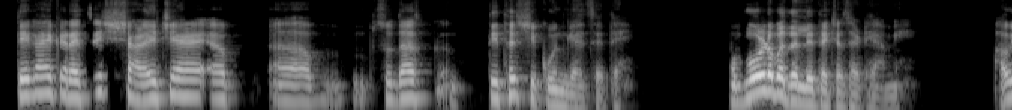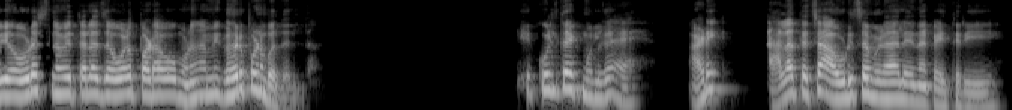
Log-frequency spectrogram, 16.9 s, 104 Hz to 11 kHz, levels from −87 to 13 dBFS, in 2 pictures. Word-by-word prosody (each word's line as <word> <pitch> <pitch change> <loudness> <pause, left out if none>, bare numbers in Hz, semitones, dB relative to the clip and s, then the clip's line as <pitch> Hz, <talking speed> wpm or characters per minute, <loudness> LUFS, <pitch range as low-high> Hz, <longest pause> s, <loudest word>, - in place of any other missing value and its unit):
ते 195 - +5
काय 215 +1 +2
करायचे 190 0 +1
शाळेचे 170 0 0
ॲ 190 0 +2
अप 165 -1 -6 0.3
अ, - - -11 0.2
ब 150 0 -18
सुद्धा 175 +2 0 0.6
तिथे 175 +3 +1
शिकवून 150 -10 -5
घ्यायचे 100 -4 -10
ते. - - -14 1.1
बोर्ड 225 +6 +10
बदलले 155 -10 +5
त्याच्यासाठी 105 -3 -6
आम्ही. 95 0 -17 0.8
अहो 155 +3 -1
एवढंच 195 +5 +3
नव्हे 210 0 0
त्याला 210 0 +1
जवळ 205 +1 +1
पडावं 200 0 +1
म्हणून 175 +2 -3
आम्ही 205 +1 -4
घर 200 +4 +3
पण 240 -3 +2
बदललं. - - -7 1.8
एकुलता 240 +3 -1
एक 250 -1 0
मुलगा 185 0 -6
आहे 145 -6 -10 0.5
आणि 250 - -1
त्याला 255 -4 -4
त्याच्या 220 +2 +1
आवडीचं 190 +5 +1
मिळालंय 175 -2 -1
ना 150 -1 -2
काहीतरी. 115 -5 -9
185 Hz, 140 wpm, -21 LUFS, 155-210 Hz, 1.8 s, बोर्ड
